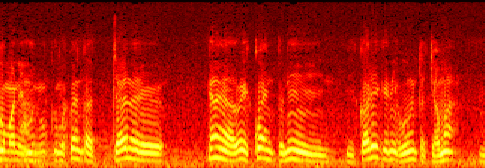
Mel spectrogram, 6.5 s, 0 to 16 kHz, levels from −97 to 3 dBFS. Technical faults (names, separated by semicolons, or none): none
